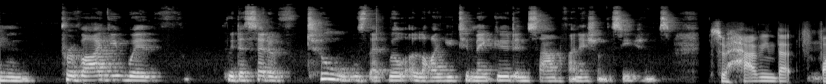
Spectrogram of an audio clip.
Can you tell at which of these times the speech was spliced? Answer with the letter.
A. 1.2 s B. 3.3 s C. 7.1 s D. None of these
C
